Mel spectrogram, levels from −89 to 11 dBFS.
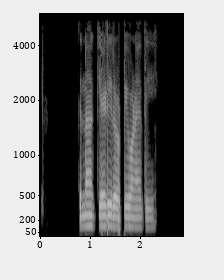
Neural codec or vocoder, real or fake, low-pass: none; real; 5.4 kHz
